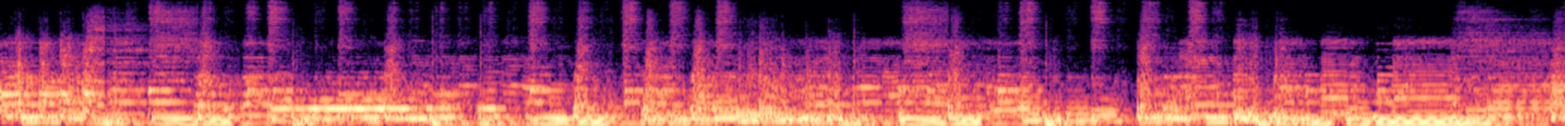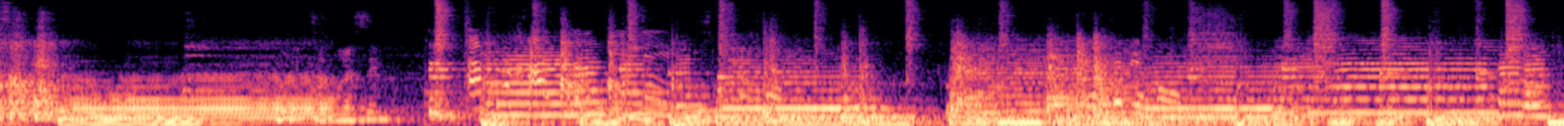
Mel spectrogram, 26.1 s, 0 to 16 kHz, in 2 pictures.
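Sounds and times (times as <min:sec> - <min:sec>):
deep bass line: 0:00.0 - 0:15.7, 0:17.1 - 0:26.0
drums: 0:00.0 - 0:15.8, 0:16.5 - 0:26.0
brass horns melody: 0:00.0 - 0:26.0
live jazzy band playing: 0:00.0 - 0:26.0.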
